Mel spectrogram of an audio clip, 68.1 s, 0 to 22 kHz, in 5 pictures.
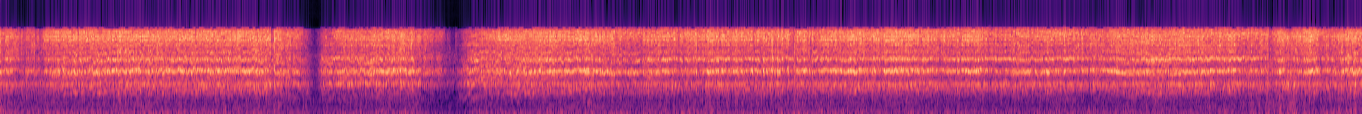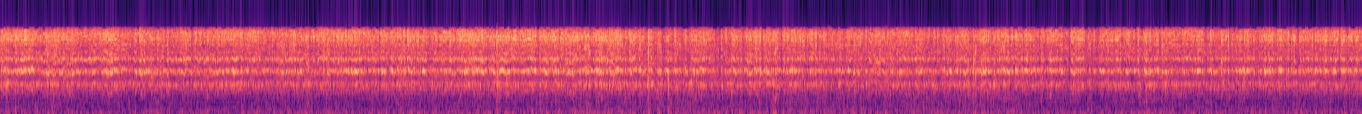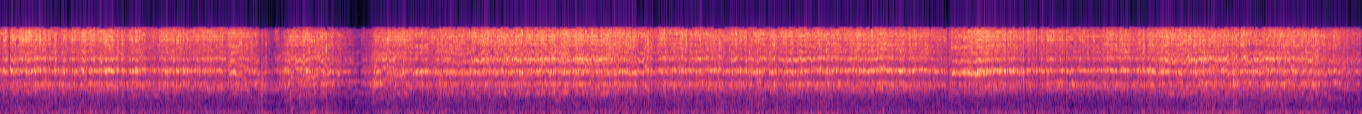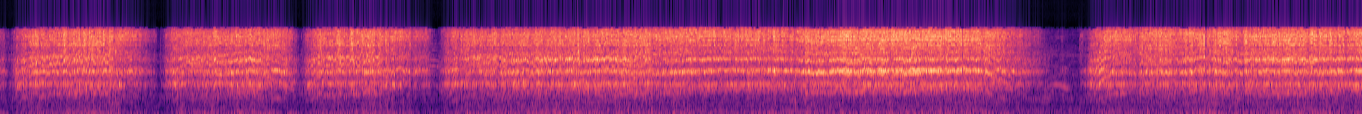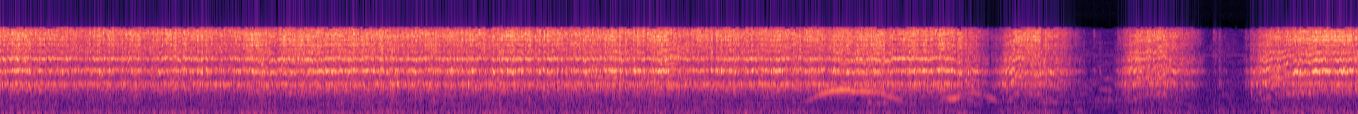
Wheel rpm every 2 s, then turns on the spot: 220, 160, 140, 230, 230, 230, 230, 230, 230, 230, 230, 230, 230, 230, 200, 130, 210, 230, 230, 220, 130, 110, 100, 200, 220, 130, 200, 220, 230, 230, 230, 220, 90, 90.
2-4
